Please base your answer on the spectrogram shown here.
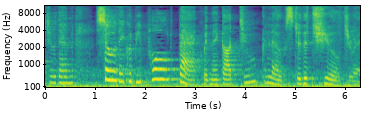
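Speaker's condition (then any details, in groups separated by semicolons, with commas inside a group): No condition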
